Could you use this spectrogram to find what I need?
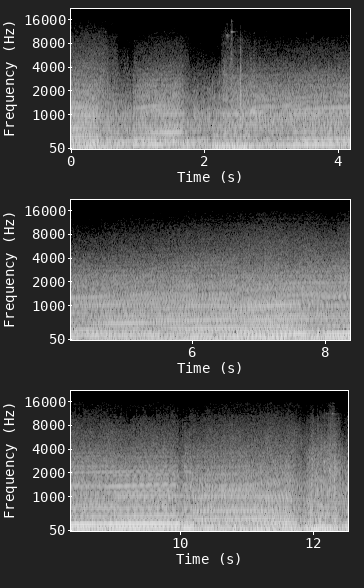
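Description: A car engine revs high and drops as gears shift.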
